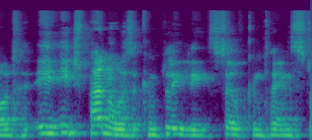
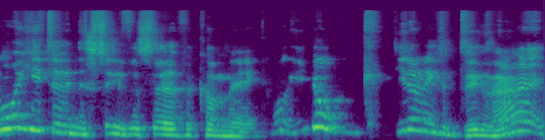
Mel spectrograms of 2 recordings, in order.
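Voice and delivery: teasing, playful pretend scolding, high and swooping; 5 semitones higher than usual. Retelling how a mentor pretended to scold a fellow artist: imitating playful mock scolding. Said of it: "pretending to scold Moebius".

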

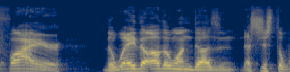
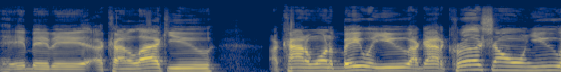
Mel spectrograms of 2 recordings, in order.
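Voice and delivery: imitated country accent; 3 semitones higher than usual. Retelling what her old boyfriend said after she found someone new, put-on country accent. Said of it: "I don't know why I'm making a country accent".

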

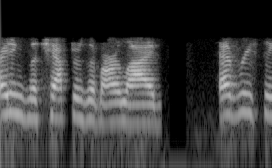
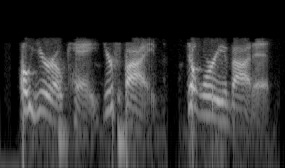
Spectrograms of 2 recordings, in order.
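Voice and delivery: dismissive, brushing-off, sing-song tone. Showing how a brushing-off reassurance to someone sad sounds: dismissive platitude tone. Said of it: "You hear that kind of platitude in that, in that texture of that, of that tone".

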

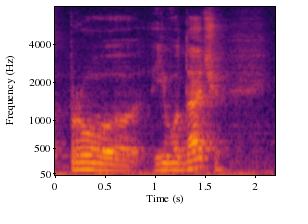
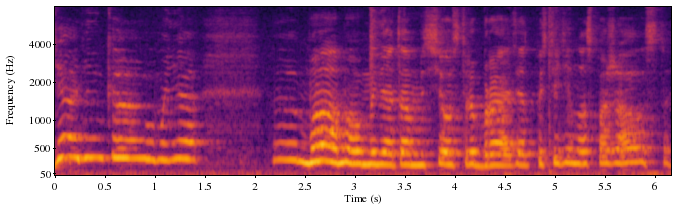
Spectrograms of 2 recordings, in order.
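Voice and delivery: put-on very high, loud fake sobbing, pleading; 11 semitones higher, 5 dB louder than usual. Retelling how one of the group put on a show; fake crying, pleading. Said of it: "стал якобы плакать".

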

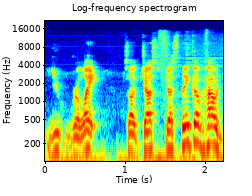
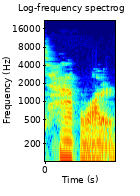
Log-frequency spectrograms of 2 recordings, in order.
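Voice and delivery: put-on ominous tone, much lower and quieter; 6 semitones lower, 9 dB quieter than usual. Imitating how a man said two words about tap water, mock-ominous delivery. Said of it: "It was so foreboding".

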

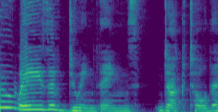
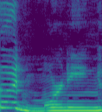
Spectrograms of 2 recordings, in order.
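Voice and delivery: purring in a smooth, oily voice. Diesel, just introduced, greets Duck, purring in an oily voice. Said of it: "purred Diesel in an oily voice".

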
